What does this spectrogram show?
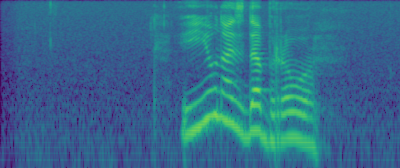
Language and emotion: Russian, positive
